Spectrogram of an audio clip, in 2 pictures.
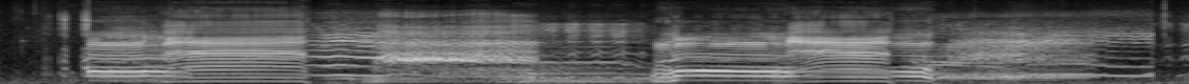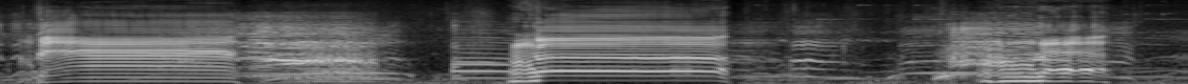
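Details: Sheep giving a run of loud bleats, some long and wavering, some shorter and harsher, following each other closely with brief pauses, possibly more than one animal calling.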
